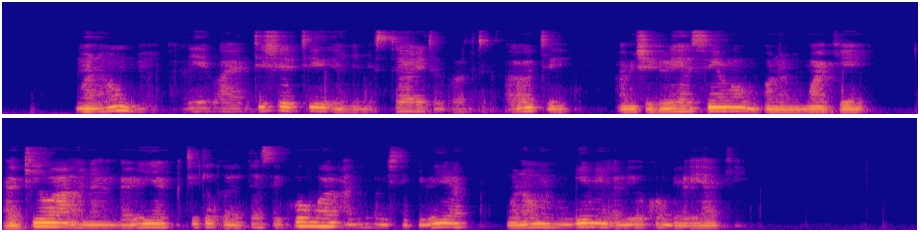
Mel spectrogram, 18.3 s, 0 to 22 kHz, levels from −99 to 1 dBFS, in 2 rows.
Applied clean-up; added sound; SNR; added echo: neural mask model DeepFilterNet 3.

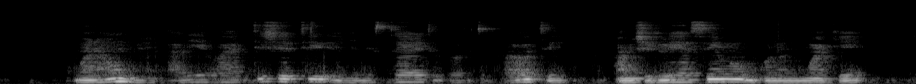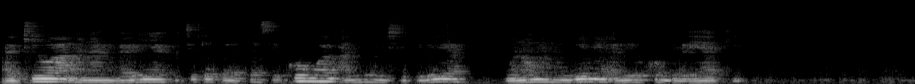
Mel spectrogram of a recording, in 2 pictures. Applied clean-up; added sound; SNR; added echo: neural separator model SepFormer DNS4.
